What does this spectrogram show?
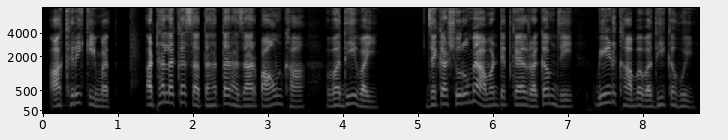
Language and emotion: Sindhi, neutral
